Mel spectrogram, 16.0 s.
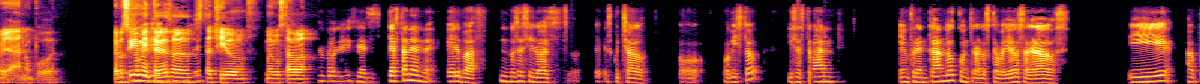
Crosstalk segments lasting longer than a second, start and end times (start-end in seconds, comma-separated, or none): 1.7-3.2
